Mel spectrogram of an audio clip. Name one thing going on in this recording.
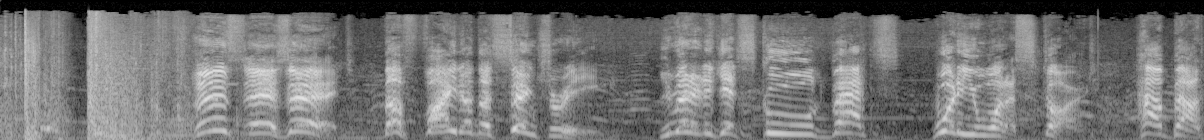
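A man with a deep voice taunts loudly and with animation.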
